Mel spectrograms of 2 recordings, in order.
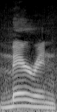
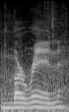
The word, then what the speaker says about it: Marin: And it's not Marin County, it's Marin County.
